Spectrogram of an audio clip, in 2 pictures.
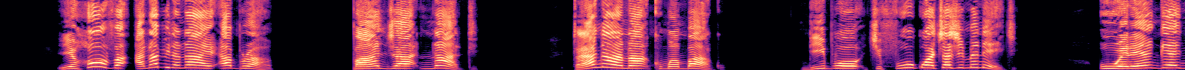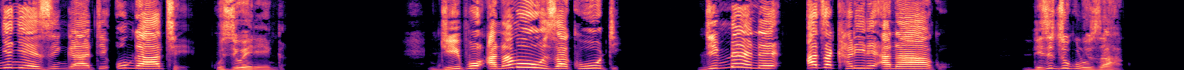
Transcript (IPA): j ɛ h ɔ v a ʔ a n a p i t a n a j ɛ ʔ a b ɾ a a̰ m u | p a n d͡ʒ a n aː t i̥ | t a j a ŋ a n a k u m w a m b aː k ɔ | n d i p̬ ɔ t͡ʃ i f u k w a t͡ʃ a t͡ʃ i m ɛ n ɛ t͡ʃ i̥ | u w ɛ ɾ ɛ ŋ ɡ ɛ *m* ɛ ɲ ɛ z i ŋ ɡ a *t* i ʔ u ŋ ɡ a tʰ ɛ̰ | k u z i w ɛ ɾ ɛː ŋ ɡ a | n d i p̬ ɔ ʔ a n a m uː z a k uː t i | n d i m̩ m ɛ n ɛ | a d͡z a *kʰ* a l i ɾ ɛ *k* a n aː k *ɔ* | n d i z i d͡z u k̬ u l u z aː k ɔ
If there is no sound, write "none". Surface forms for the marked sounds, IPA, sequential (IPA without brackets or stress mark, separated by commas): ɲ, t, kʰ, ʔ, ɔ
